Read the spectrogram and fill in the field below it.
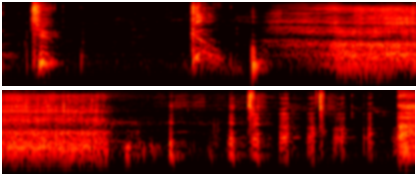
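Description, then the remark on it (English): Someone slurps coffee: a long, airy, hissing slurp of about a second and a half, framed by short wet clicks and smacking sips before and after. “You hear that slurping sound? We're having some great coffee.”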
